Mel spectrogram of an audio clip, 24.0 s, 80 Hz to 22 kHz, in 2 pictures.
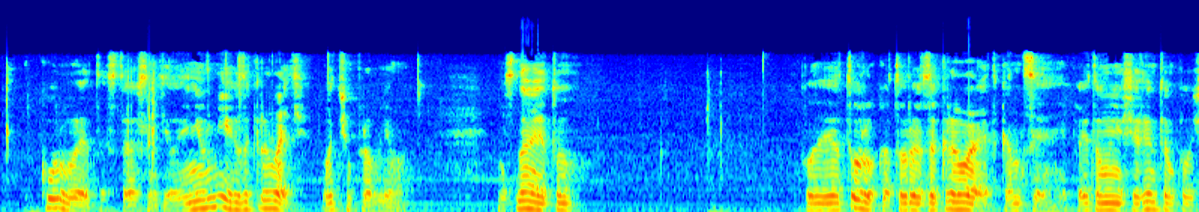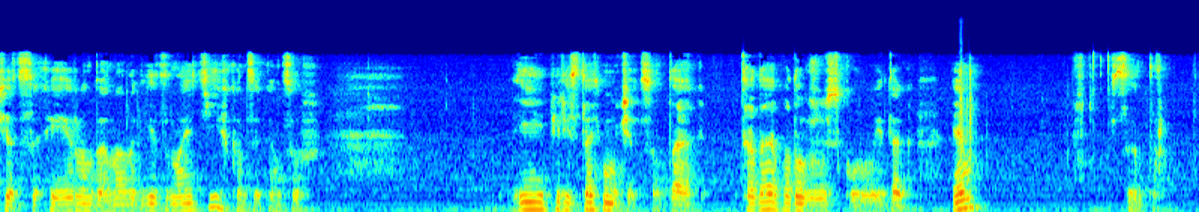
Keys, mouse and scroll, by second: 1.1 ctrl+z, 2.2 middle click, 2.7-3.2 scroll up 2, 3.2-6.3 middle drag, 7.1 b, 21.6 m.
